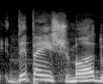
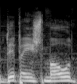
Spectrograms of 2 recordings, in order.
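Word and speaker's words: Depeche Mode: OK, Dépêche Mode ou Dépêche Mode, peu importe comment on le prononce.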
